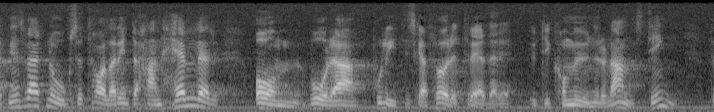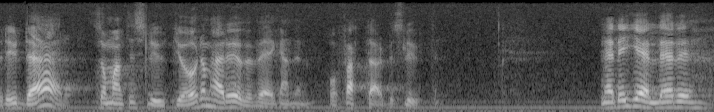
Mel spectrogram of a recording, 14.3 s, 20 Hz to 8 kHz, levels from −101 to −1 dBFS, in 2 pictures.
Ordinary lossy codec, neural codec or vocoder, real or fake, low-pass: AAC, 32 kbps; none; real; 7.2 kHz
